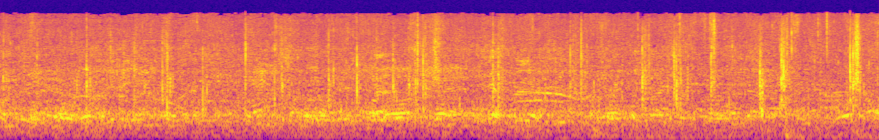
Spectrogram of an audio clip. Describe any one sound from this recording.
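Footsteps tap on stone steps.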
